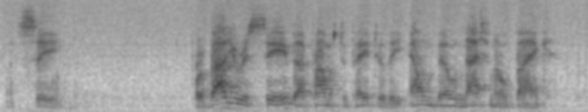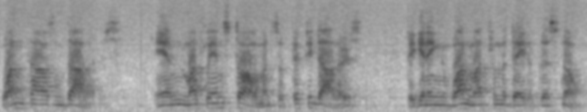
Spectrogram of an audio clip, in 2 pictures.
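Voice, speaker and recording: An actor playing an earnest, polite man starting his own store in a 1940s educational film, speaking deliberately. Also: lowish voice, lightly acted. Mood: careful, agreeable. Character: earnest, polite male aspiring hardware store owner. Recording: noisy 1940s film soundtrack.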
